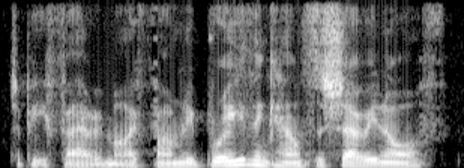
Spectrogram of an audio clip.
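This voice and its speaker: A middle-aged British divorcee in an audio comedy drama. Her voice sits fairly low and is recorded dry and close. She rambles chattily, wry and defensive, forever justifying herself. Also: fairly even intonation, a little fast, creaky, dry recording, exaggerated voice. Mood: wry, reminiscing.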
